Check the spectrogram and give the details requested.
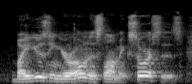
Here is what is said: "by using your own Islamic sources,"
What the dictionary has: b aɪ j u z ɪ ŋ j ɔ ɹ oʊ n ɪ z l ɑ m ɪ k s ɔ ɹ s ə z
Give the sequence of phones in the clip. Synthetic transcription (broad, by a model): b aɪ j u z ɪ ŋ j ɔ ɹ oʊ n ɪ s l ɑ m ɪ k s ɔ ɹ s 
